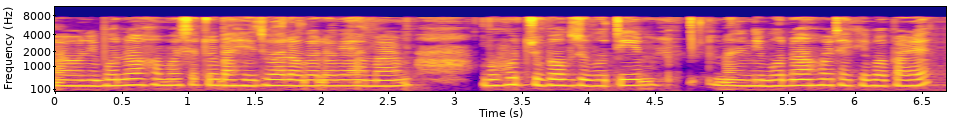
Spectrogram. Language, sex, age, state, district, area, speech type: Assamese, female, 30-45, Assam, Nagaon, rural, spontaneous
